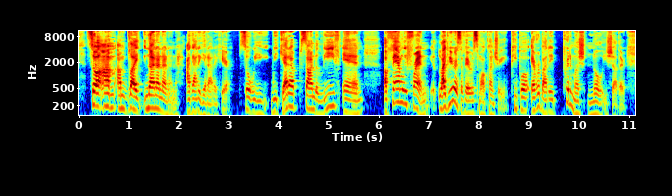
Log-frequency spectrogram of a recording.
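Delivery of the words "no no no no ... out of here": put-on hungry-sounding irritation, annoyed tone. Retelling refusing to stay in church while hungry: imitating hungry irritation. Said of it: "when you're hungry, everything pisses you off".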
